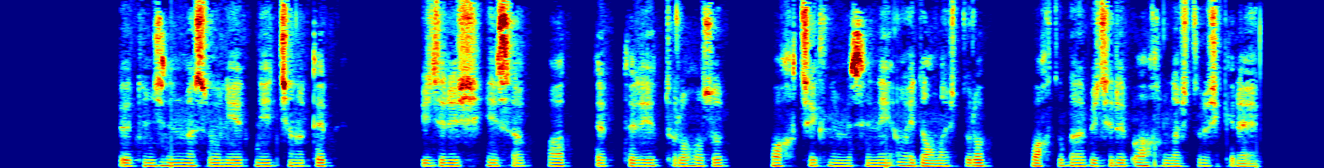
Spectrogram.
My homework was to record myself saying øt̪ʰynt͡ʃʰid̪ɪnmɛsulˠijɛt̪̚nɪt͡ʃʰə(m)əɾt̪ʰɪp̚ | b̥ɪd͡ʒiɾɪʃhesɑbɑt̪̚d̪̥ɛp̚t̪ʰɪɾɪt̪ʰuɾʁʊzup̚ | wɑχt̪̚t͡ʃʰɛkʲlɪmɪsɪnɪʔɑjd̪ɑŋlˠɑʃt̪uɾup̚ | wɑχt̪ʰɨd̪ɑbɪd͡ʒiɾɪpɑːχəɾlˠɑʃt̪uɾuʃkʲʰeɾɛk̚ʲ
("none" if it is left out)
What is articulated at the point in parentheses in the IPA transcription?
ŋ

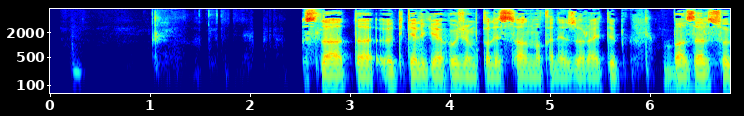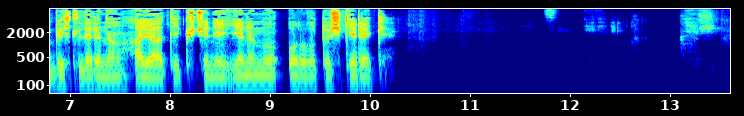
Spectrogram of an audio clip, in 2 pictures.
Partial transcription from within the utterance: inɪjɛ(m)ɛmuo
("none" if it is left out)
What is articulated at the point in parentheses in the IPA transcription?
n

